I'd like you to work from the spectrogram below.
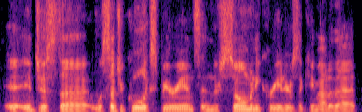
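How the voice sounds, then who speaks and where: A man's voice: on the low side, fairly quick, darkish tone, dry recording, clean studio sound. A man co-hosting a comics talk show in casual chat, enthusiastic and rambling as he searches for words.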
